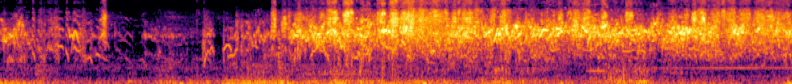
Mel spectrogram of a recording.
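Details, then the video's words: Aviary colony of male blue and violet budgerigars: a sparse, quiet opening with a few isolated chirps, then a sudden swell into loud, dense, overlapping chirping and warbling chatter that carries on to the end. "Beautiful budgies chirping sound"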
